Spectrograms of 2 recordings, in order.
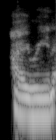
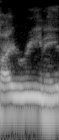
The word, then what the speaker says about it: Irene: official story of course Irene Adler and I insist on using the American uh pronunciation instead of Irene that always ring Force to my ear she was an American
